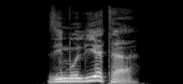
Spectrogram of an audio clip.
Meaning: inflection of simuliert: 1. strong/mixed nominative masculine singular 2. strong genitive/dative feminine singular 3. strong genitive plural
- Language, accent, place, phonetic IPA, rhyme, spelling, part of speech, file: German, Germany, Berlin, [zimuˈliːɐ̯tɐ], -iːɐ̯tɐ, simulierter, adjective, De-simulierter.ogg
